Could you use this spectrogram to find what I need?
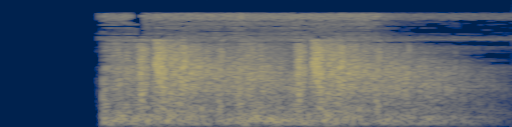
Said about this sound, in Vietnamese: Một hồi tiếng nổ mạnh liên miên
